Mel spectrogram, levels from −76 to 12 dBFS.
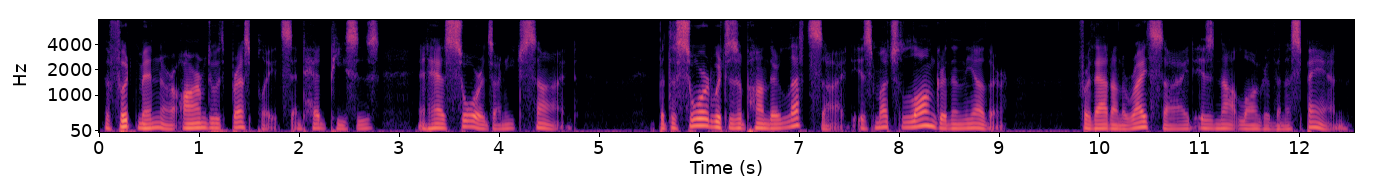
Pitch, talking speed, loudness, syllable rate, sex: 115 Hz, 200 wpm, -20 LUFS, 4.9 syllables/s, male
